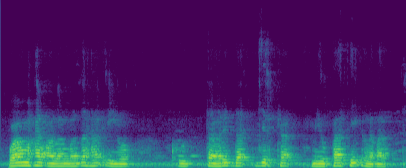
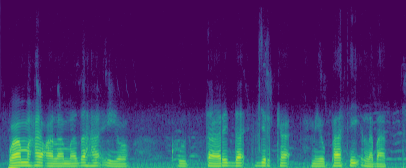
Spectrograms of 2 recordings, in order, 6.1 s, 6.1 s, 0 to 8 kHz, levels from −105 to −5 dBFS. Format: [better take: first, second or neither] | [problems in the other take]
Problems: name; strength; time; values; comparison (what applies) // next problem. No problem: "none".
second | room echo; dies away in 0.5 s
